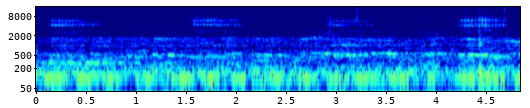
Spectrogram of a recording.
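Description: A ginger tabby cat purrs in a low, steady rumble that pulses with each breath.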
